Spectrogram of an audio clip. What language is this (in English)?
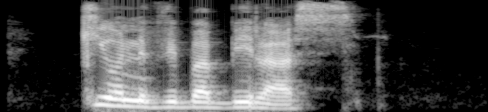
Esperanto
